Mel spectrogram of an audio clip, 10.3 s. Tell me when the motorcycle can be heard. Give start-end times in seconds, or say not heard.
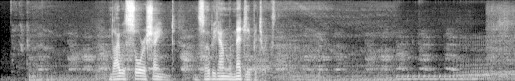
0.0-10.2.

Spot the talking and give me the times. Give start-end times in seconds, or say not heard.
2.1-5.5.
